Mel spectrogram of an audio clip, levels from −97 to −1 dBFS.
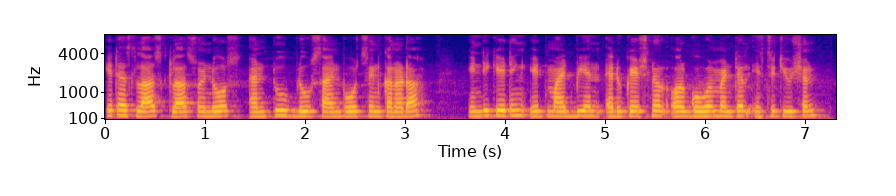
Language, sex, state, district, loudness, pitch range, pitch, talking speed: English, male, Assam, Kamrup Metropolitan, -16 LUFS, 165-175 Hz, 165 Hz, 140 wpm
